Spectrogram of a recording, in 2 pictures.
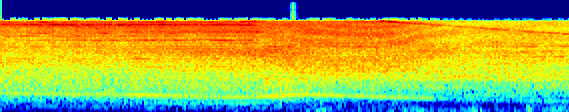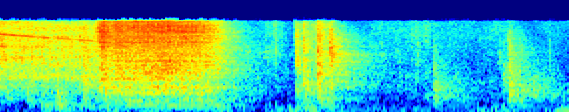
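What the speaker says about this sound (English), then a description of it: "Let's see if the wire wheel will attack that booger right there." A wire wheel grinds dross off metal with a loud, continuous whirring scrape and a pitch that slides down as it bites, then winds down into a few scattered bursts and rattles near the end.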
